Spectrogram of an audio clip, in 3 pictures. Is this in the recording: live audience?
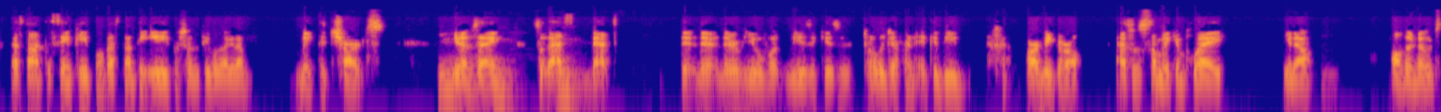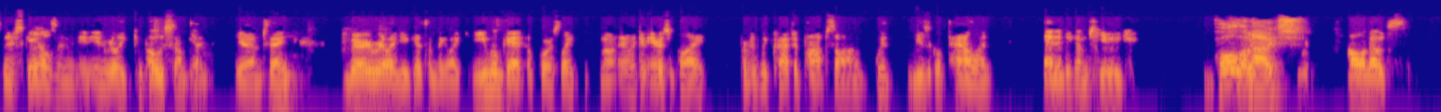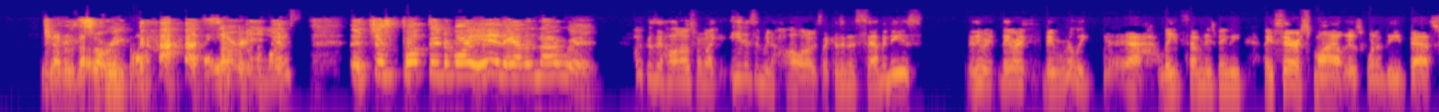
no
